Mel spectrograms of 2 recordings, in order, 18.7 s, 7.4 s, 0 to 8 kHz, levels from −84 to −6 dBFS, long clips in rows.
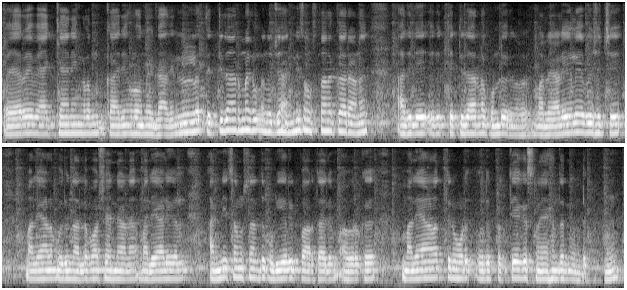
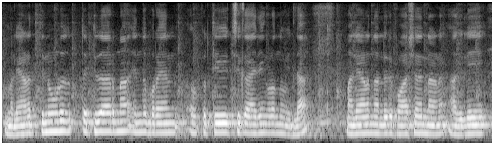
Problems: constant background noise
